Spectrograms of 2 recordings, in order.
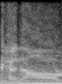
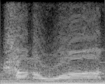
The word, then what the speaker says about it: Kanawha: It's a private strip in the Kanawha River, as they say in Chesapeake, West Virginia. Looks like it's pronounced Kanawha, I'm not sure, but I'm going to go with what the locals say, the Kanawha.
